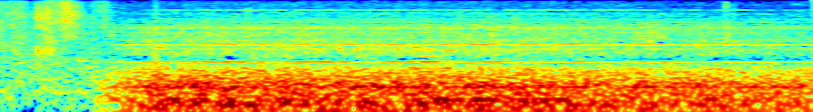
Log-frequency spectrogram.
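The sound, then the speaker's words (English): Airplane cabin rumble during flight: a dense, steady low roar that swells in after about half a second and then holds level, loud and unbroken, with no talk over it. “In the air, through the window of the plane, the lights of New York.”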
